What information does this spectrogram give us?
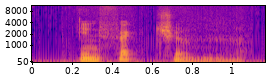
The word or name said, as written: infection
